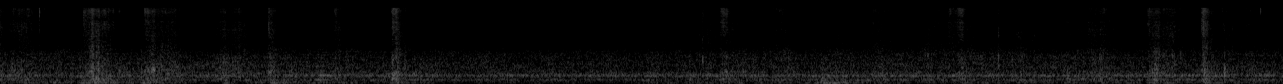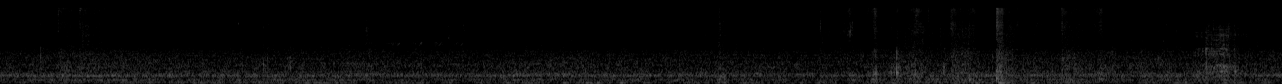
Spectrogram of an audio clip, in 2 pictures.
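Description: Honeybees swarm around an open hive in a steady, faint, continuous buzzing drone, with individual bees passing close by now and then.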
